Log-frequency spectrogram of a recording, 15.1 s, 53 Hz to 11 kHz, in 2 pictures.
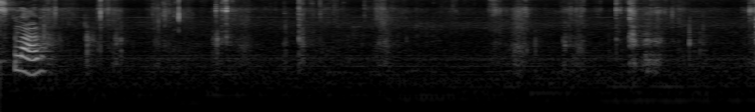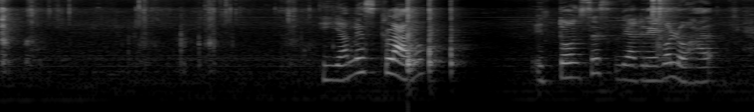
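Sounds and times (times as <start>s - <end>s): tongs tossing salad rustling: 0.0s - 11.4s
faint steady hum: 0.0s - 15.0s.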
